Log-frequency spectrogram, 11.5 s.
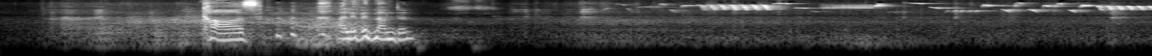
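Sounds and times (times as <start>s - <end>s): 
speech: 2.1s - 4.2s
wren singing: 5.9s - 11.5s.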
